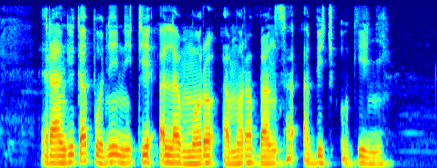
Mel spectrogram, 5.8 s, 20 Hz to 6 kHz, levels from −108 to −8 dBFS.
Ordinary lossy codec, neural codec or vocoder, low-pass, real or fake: none; none; 5.4 kHz; real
